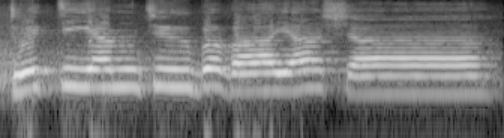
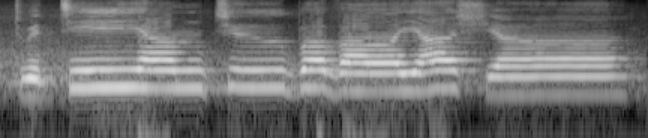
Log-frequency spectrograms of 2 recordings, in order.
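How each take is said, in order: First: It is said at a faster pace. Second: It is said at a slower pace.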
